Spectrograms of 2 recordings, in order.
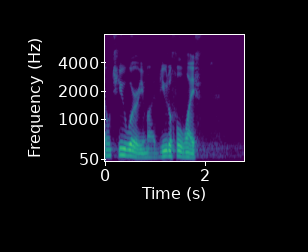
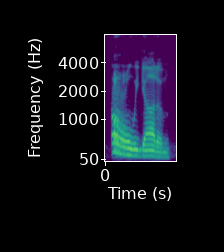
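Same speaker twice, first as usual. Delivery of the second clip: triumphant; 3 semitones higher, 8 dB louder than usual. Real, not acted. Plot succeeds in game.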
